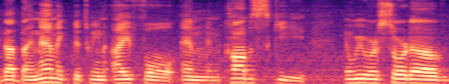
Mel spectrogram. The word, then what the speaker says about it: Minkowski: And we sort of checked with someone we knew who was of Polish ancestry, and they sort of said it would be Minkowski, not Minkowski.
